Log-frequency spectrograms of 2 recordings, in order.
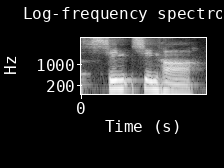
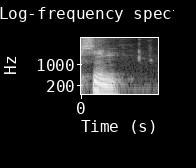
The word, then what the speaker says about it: Singha: Well, the spelling is Singha, but when you're in Thailand, you can just say Sing.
